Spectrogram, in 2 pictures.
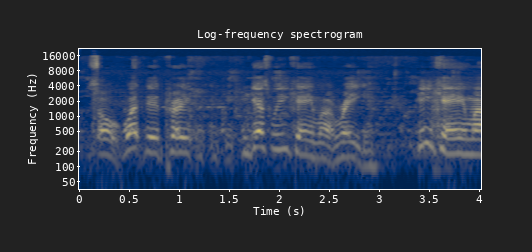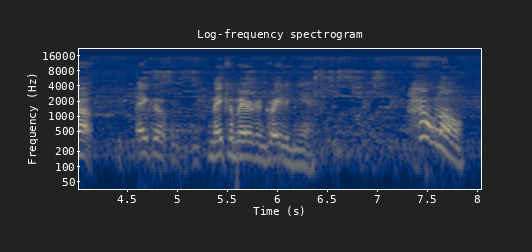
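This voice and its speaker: A man's high voice with very wide pitch swings and long, frequent pauses, over noticeable background noise. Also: moderate pace. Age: 60s. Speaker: channel host. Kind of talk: casual chat. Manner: halting.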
